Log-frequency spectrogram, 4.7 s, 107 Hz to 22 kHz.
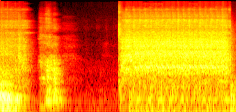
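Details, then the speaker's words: Honda CBR600 with the choke on and starter fluid sprayed in: the starter spins, pauses, then cranks steadily but it never fires; shorts were later found in the coils and wiring. "yeah you can tell that it really wants to fire up and if I'm not putting that much starter fluid in here"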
